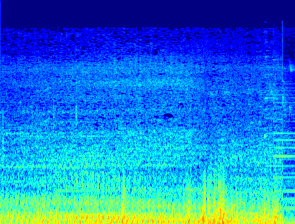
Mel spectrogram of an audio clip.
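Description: Wind buffeting the microphone outdoors: a loud, irregular low rumble that swells about three seconds in.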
